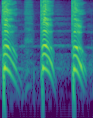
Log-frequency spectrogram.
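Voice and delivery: high loud boom, boom; booming sound effect. Pretend. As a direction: shout each boom like an impact. People falling, sound effect.

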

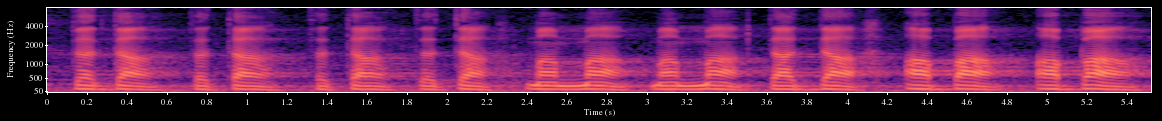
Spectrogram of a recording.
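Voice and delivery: hushed, low heartbeat chant; heartbeat imitation. Shown as a demonstration. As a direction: pulse it out softly like a heartbeat. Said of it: "the heartbeat of the mother is".

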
